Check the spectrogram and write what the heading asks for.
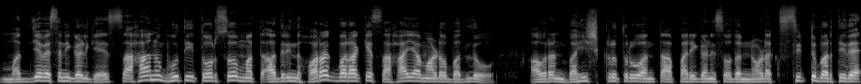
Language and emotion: Kannada, angry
